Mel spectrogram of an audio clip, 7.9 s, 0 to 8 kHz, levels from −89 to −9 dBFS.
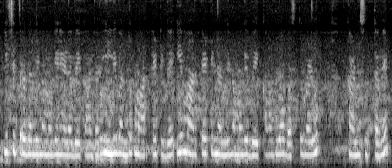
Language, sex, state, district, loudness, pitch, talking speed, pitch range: Kannada, female, Karnataka, Bidar, -16 LUFS, 250 Hz, 105 wpm, 235-270 Hz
